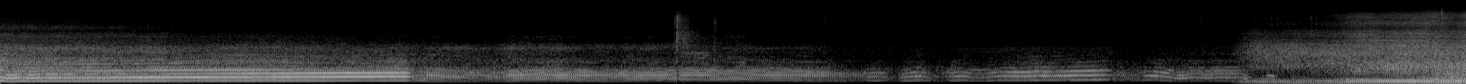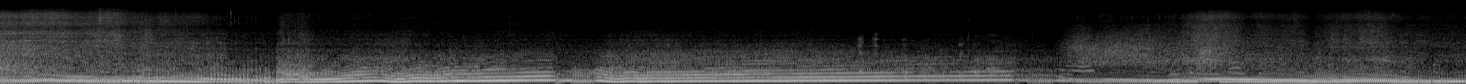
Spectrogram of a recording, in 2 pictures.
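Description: A rally car engine revs hard and shifts gears, changing pitch as the car passes.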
